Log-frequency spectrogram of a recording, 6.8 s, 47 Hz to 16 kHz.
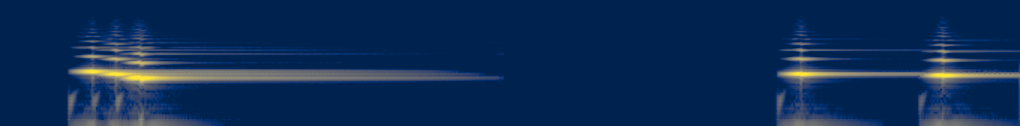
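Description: An OB-X style synthesizer plays the dry BD4 Funky Keys preset with no effects: a short stabbed chord that decays over about two seconds, then two separate plucked notes after silence.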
